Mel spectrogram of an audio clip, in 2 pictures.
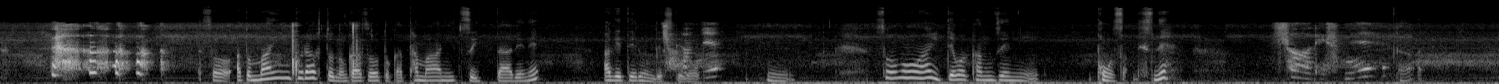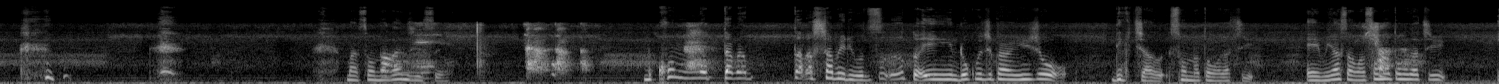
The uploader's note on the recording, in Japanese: モーター音等の雑音が常に入ってますが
